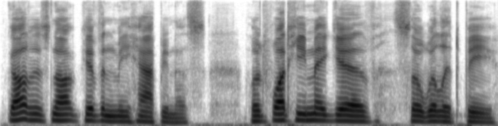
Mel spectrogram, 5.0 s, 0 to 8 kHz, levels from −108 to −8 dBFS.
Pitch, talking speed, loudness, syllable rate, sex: 125 Hz, 180 wpm, -19 LUFS, 4.3 syllables/s, male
